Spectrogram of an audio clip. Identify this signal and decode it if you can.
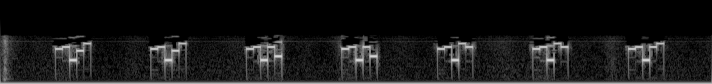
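Five-tone selective call (ZVEI), heard as quick runs of five tones, tones of about 70 ms. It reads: 89277 89277 89294 89294 89229 89229 89299
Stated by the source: ZVEI five-tone selective call 89310 received on SDR.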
